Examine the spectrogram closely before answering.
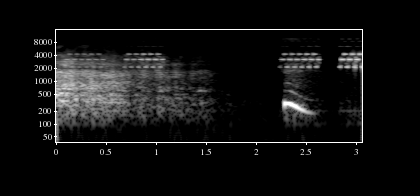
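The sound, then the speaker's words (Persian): Telephone ringing in bright, trilling electronic bursts. Two rings fade into a short silence, then the ringing resumes in further bursts, with no talk over it. “نمیخوای جواب بدی؟ نه بابا. خاموشش نکن، شاید از کمیته نوبل زنگ بزنن”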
